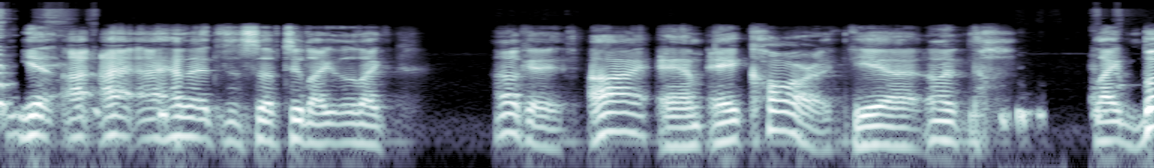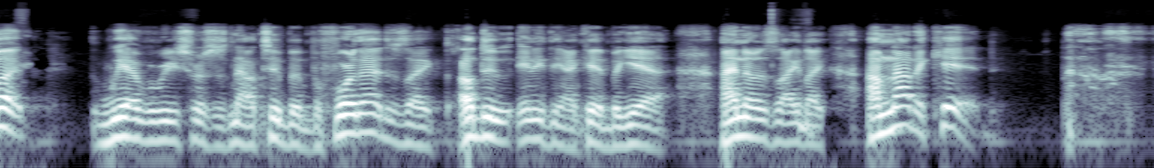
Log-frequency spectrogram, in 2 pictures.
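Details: Man with aphasia speaking in an interview; aphasia.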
